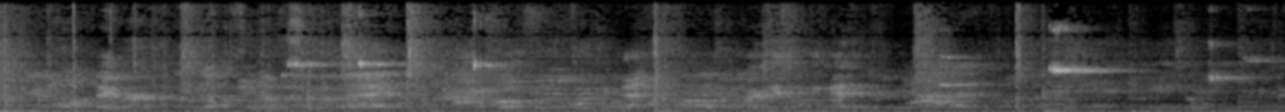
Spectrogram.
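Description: A volleyball thuds off players' hands.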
